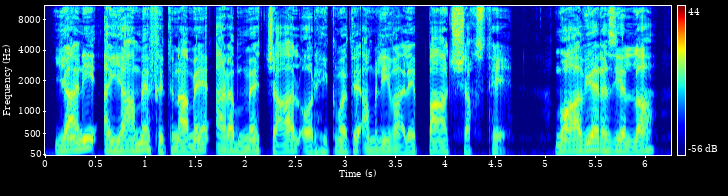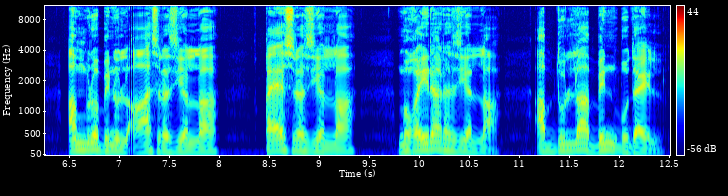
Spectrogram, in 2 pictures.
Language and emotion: Urdu, neutral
